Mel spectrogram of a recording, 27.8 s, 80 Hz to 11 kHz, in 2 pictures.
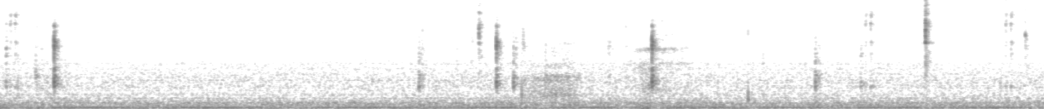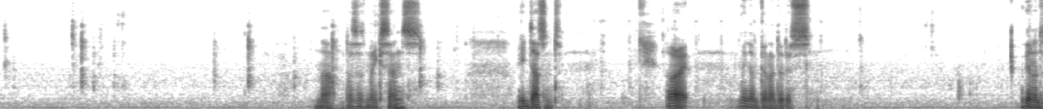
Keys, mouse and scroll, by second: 0.4-5.3 middle drag, 6.3 shift+middle drag, 8.4-10.6 middle drag, 11.9 s, 13.7 `, 14.8 shift+middle click, 15.2 click, 16.9-17.5 middle drag, 18.0 middle drag, 19.2 middle drag, 20.3 ctrl+z, 20.8-26.3 ctrl+z.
